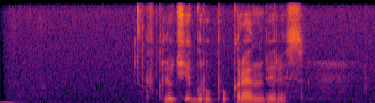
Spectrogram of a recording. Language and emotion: Russian, neutral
